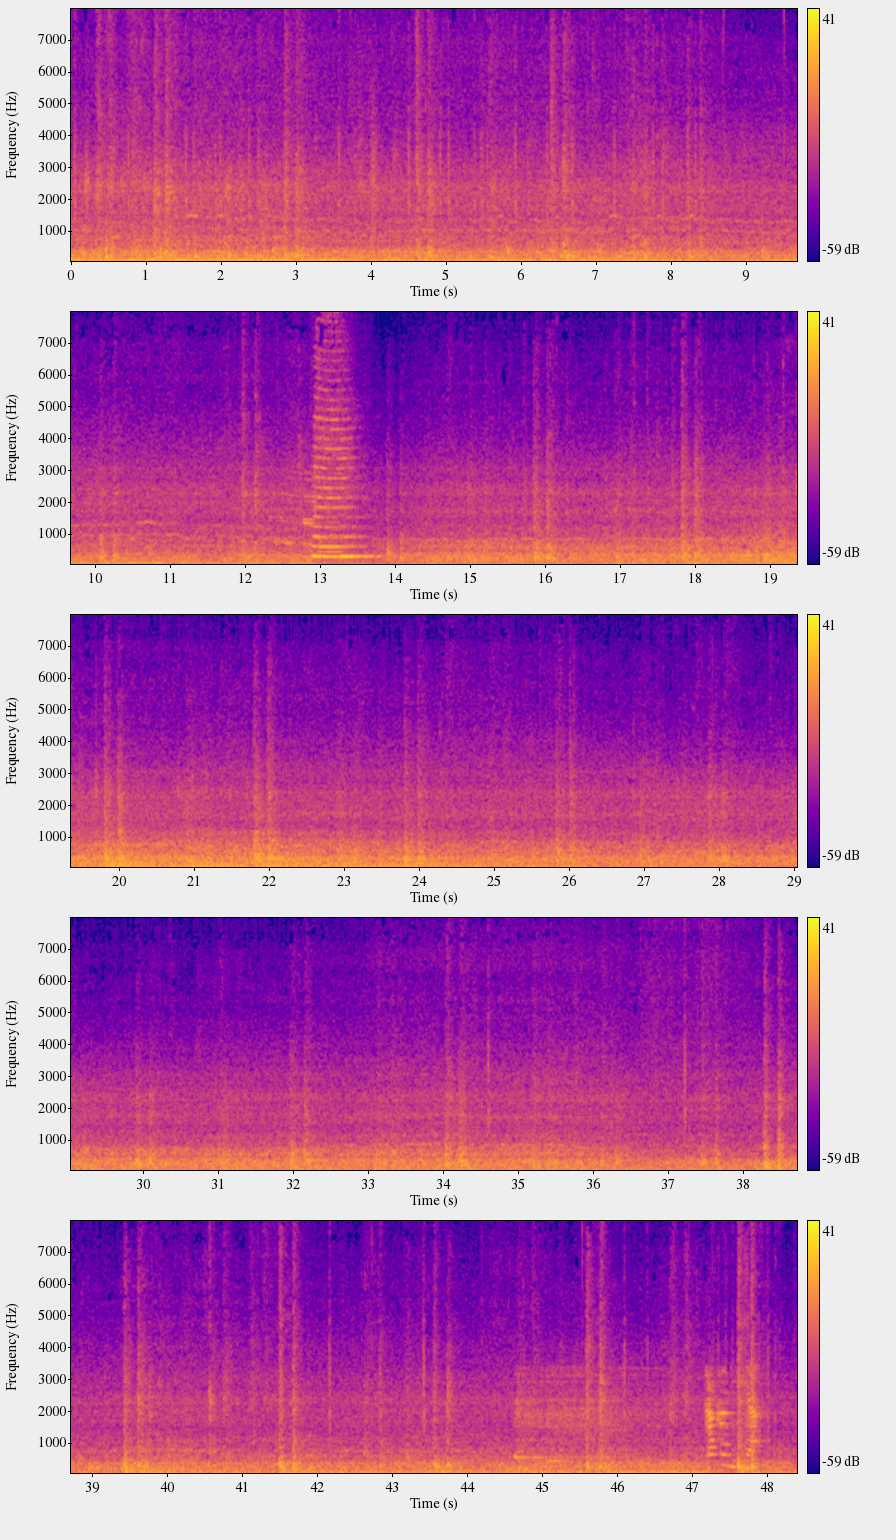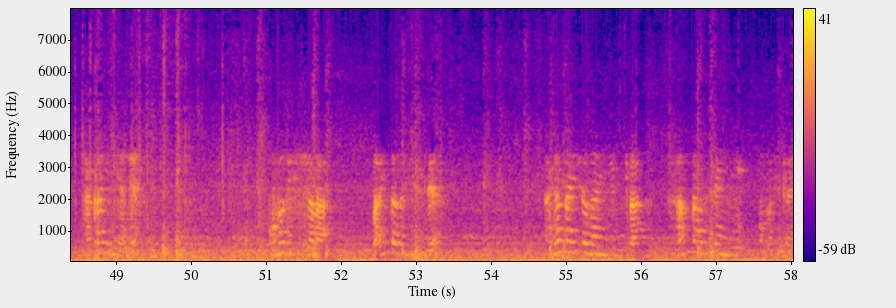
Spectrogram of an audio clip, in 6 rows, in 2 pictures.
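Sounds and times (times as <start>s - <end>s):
wheels clacking over rail joints: 0.0s - 10.8s, 37.3s - 52.0s
train running noise: 0.0s - 58.0s
train horn blast: 12.5s - 13.9s, 44.6s - 45.7s.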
